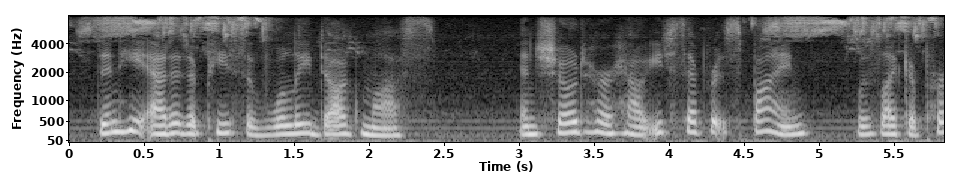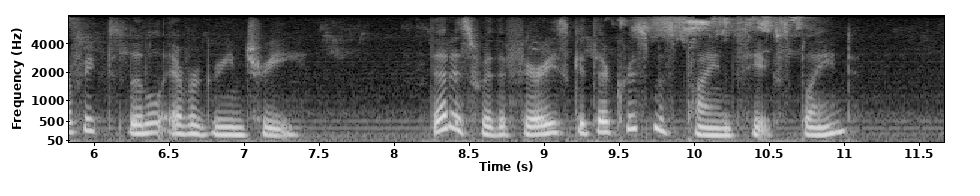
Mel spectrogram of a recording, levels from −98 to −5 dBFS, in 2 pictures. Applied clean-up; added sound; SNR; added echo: none; Bird vocalization, bird call, bird song; 12 dB; none.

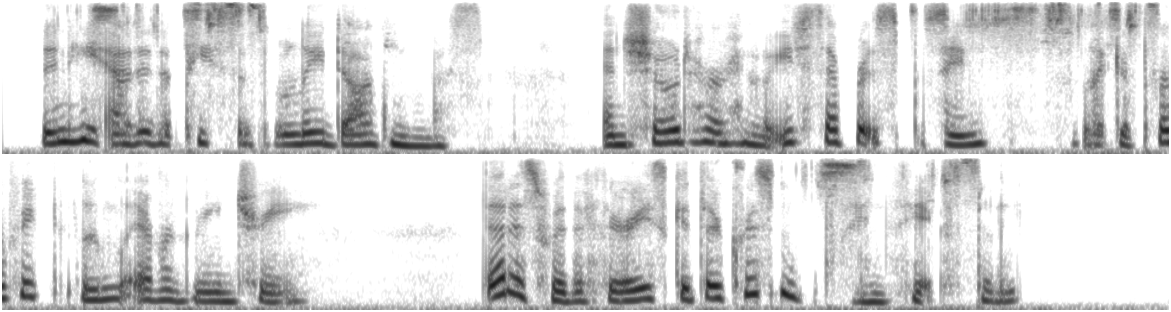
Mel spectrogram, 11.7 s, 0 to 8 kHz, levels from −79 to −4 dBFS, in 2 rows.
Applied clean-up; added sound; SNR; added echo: neural diffusion model UNIVERSE++.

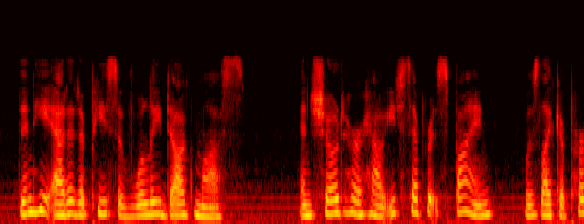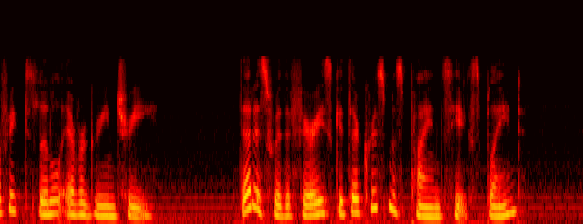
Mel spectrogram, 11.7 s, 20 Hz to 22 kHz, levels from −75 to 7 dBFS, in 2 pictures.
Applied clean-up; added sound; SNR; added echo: none; none; none; none.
